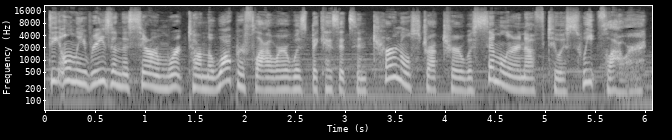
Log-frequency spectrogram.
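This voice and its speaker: A woman's voice: medium pitch, expressive, fast talker, close to an everyday voice. A woman playing an earnest, studious young female alchemist in a video game, explaining things carefully and analytically. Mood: thoughtful, careful. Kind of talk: video game character dialogue. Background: game music.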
